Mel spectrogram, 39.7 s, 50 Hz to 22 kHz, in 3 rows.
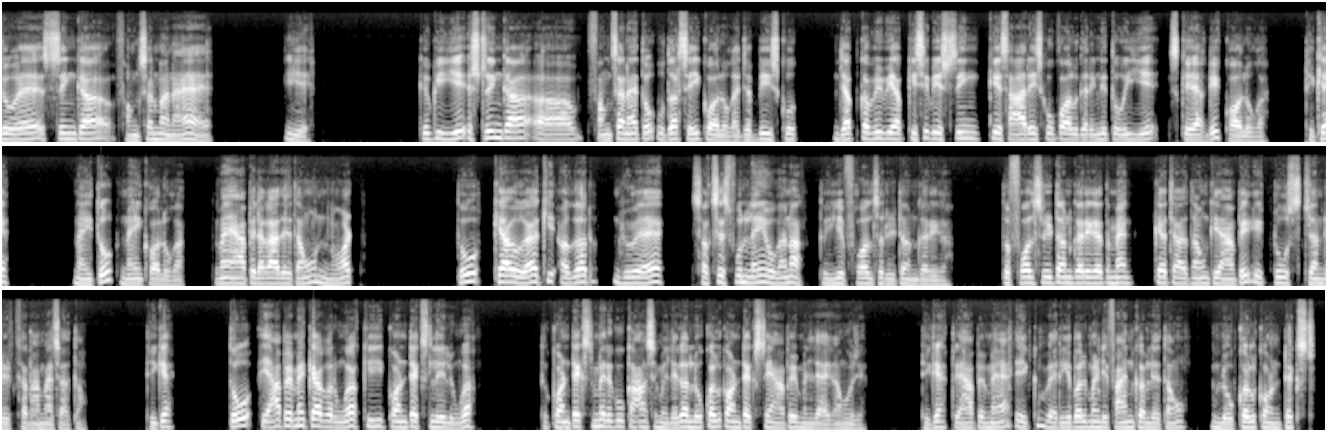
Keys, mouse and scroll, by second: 1.3-2.0 typing, 2.0 Return, 14.5 click, 15.9 typing, 17.1 click, 18.2 typing, 18.9 Left, 19.4 Return, 25.6-26.8 typing, 26.8 Return, 31.9 click, 33.3 click, 34.0 click, 35.7 click, 36.5 Return, 36.7 Return, 36.7-39.7 typing, 39.3 Return.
